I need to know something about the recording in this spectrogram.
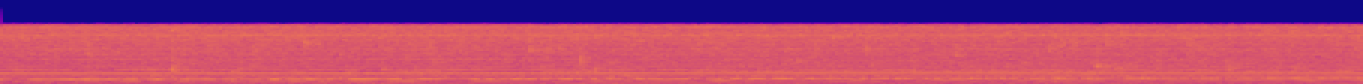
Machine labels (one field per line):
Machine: pump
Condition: normal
